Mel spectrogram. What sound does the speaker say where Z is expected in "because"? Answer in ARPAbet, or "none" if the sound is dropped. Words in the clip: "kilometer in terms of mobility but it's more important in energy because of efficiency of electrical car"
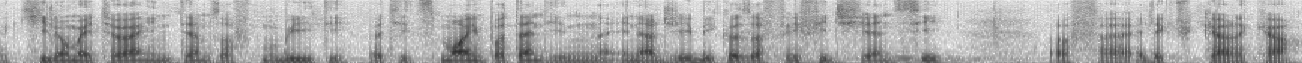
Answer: Z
